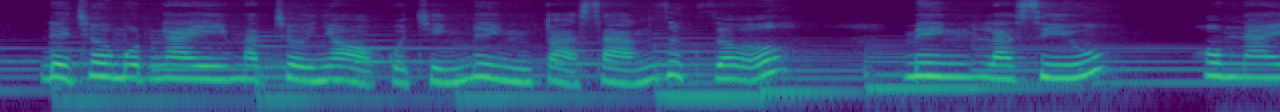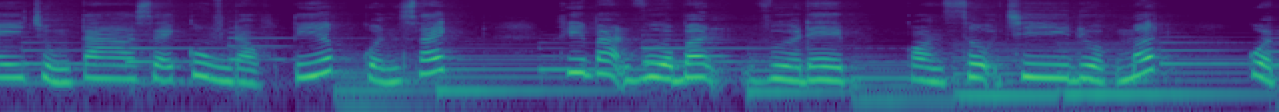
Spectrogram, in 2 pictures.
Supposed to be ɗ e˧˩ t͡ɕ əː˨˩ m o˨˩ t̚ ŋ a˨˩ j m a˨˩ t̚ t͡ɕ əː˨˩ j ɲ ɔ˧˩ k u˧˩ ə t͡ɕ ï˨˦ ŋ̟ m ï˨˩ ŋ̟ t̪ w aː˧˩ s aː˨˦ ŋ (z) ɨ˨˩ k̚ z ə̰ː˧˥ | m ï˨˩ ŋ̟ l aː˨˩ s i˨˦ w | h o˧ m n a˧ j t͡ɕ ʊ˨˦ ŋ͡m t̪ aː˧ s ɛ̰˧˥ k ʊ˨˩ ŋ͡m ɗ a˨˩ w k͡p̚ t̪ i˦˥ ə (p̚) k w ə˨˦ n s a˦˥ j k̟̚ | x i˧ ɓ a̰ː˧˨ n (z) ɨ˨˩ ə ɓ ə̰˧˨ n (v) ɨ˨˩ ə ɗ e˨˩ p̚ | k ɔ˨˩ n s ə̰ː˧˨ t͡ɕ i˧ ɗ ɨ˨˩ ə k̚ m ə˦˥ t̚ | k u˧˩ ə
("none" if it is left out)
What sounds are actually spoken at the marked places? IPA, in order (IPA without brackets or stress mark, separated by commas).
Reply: z, p̚, v, v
